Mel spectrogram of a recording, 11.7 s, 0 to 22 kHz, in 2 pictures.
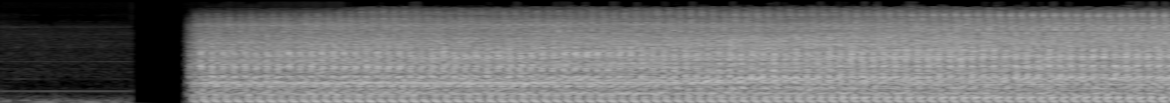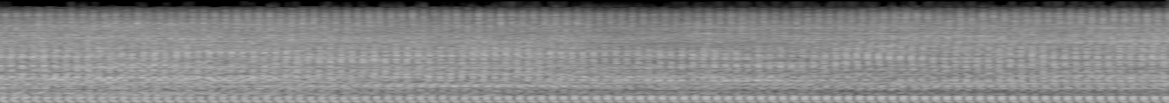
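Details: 1968 Sears Suburban 12 hp tractor with Tecumseh single-cylinder engine, about 55 years old, running: loud thumping around three beats a second with a lumpy, uneven pulse; tired, worn engine, exact cause unknown.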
